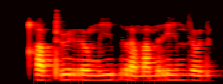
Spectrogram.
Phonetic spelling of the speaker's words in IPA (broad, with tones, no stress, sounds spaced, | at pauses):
qʰ e˨ b tʼ ʉ˦˨ r ɵ˦˨ m iː˦ b r ɐ˨ m a˦ m r iː˦ m z ɵ˨ d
